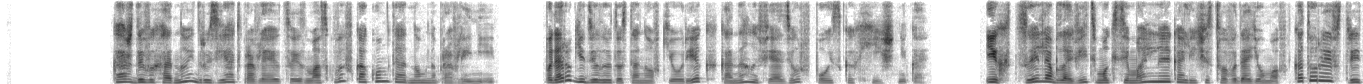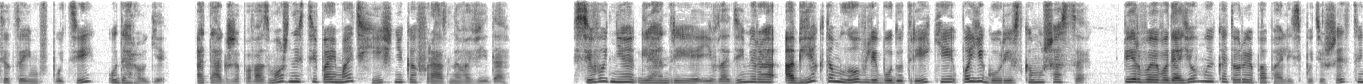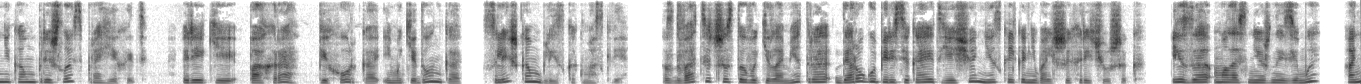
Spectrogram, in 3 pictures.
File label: russian narration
